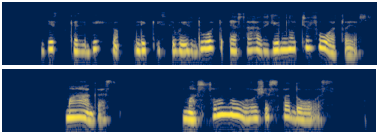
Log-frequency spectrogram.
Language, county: Lithuanian, Vilnius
